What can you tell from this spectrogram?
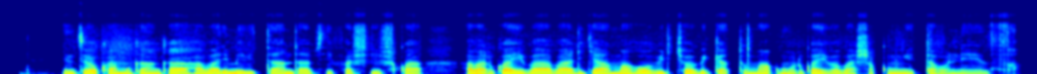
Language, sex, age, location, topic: Kinyarwanda, female, 25-35, Kigali, health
